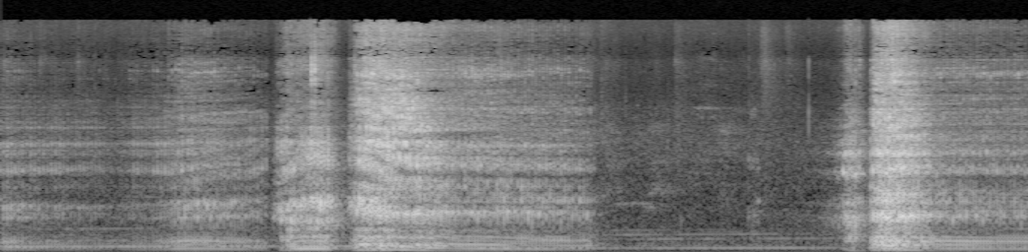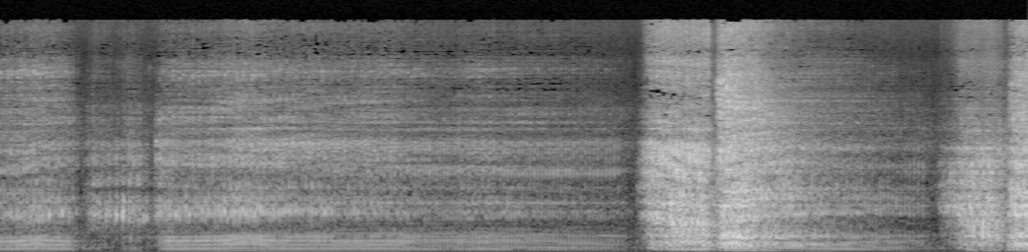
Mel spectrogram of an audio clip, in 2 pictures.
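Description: A tiger gives deep, rumbling roars and growls that swell into loud, harsh bursts.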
